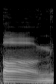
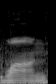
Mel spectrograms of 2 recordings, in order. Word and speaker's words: Wang: So there's that guy, and then there's a short-braid Wang. – Let's make up your own material. – I actually do think A-N-G is pronounced Ong. You know, so it's Shanghai. – Short braid Wong.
